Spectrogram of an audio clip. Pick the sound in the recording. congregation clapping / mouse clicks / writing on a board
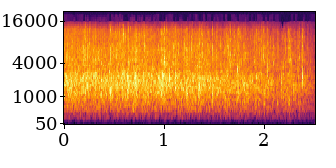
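congregation clapping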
